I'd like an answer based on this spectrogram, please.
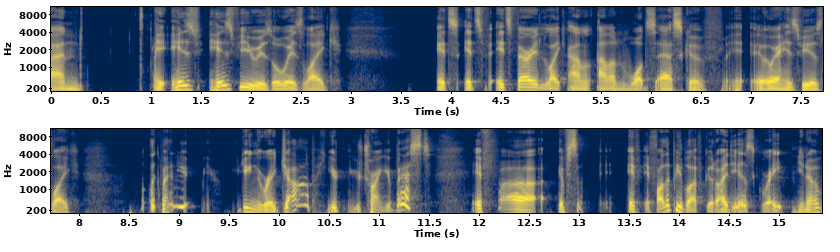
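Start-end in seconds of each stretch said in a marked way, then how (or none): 8.7-15.5 high, swooping put-on lecturing voice, pitch swinging up and around. Retelling a friend's advice to another speaker: Jordan Peterson impression. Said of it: "Was that a Jordan Peterson impression?".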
